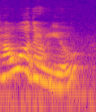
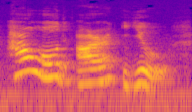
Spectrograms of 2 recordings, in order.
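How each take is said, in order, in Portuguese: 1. É dita muito rápido, com sons ligados. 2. É dita muito devagar e com cuidado. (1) "Mas se for bem rapidinho" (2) "se eu falar bem devagarzinho"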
